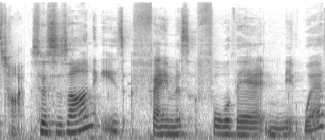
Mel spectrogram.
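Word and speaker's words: Sézane: It is time to shop the Sezane website. I think that's how you pronounce it. I don't think it's Sezane. Don't think it's Susan. It's definitely not Susan.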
